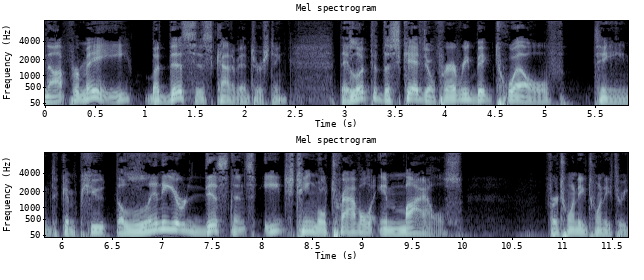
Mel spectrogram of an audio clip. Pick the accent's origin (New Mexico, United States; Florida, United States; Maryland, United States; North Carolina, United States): North Carolina, United States; now in Texas, United States; growing up in North Carolina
